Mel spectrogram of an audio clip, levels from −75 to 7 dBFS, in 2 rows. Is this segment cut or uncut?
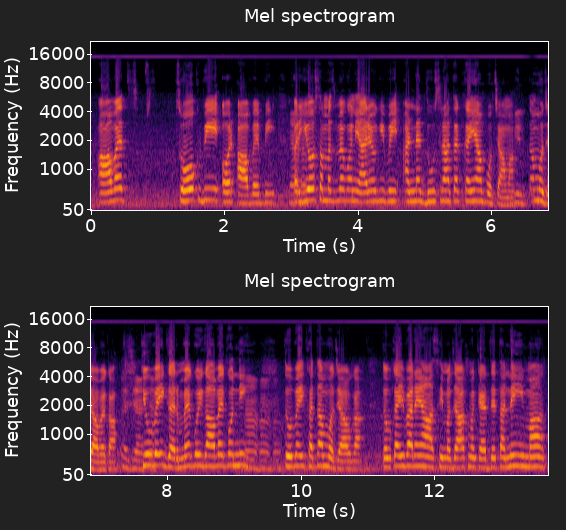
cut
